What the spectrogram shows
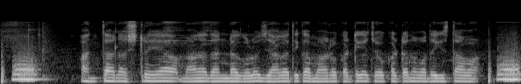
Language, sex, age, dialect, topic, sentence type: Kannada, male, 25-30, Central, banking, statement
